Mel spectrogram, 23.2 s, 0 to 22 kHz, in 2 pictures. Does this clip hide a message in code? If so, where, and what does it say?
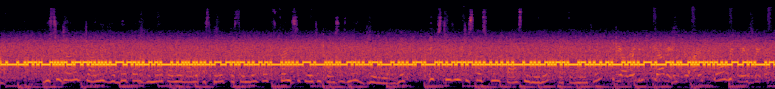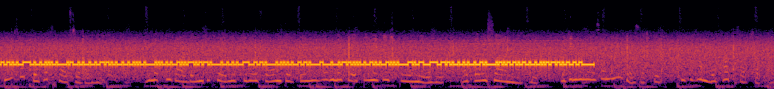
Yes: RTTY (45.45 baud, 170 Hz shift) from 0.0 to 20.5 s, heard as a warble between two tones, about 1220 Hz centre. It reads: … VRBE J5 8QYFQO Z8J5YX 3C3LU N11K4 Z7I5HXR L9 AI516B1 16Y4 Q98J8VK YU4HMT Q7DIWQS WI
